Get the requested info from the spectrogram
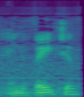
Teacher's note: innovative, where actually the first syllable is stressed, which shouldn't have been. We were expecting the last syllable, wait.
